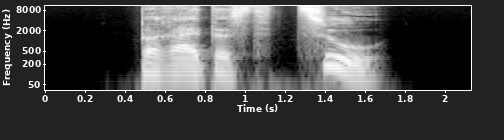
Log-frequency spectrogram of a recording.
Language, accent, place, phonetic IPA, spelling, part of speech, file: German, Germany, Berlin, [bəˌʁaɪ̯təst ˈt͡suː], bereitest zu, verb, De-bereitest zu.ogg
- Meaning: inflection of zubereiten: 1. second-person singular present 2. second-person singular subjunctive I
